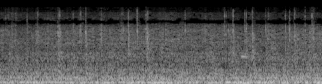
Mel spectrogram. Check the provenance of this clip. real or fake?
real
